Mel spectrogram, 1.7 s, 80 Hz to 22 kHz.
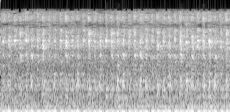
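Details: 1957 Ferguson 35 TVO tractor with heat shield and underslung exhaust removed, vertical exhaust trial-fitted: steady idle with a sharp chuff each firing pulse from exhaust leaking at the pipe-to-sleeve joint.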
